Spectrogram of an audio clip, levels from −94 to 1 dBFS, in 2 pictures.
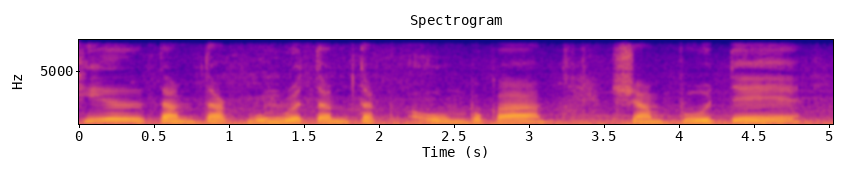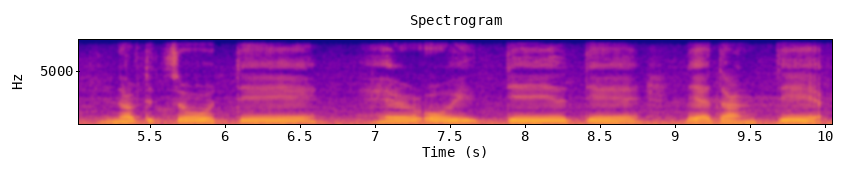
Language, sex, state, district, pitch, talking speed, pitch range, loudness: Mizo, female, Mizoram, Aizawl, 220 Hz, 135 wpm, 210-230 Hz, -15 LUFS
